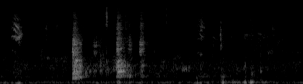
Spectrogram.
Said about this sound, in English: Got the hummingbird coming into the feeder while I'm standing here.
